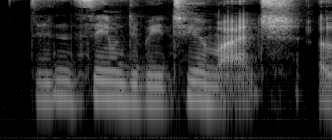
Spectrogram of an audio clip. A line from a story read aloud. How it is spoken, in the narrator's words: Oakes replied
